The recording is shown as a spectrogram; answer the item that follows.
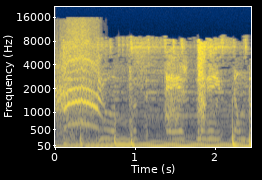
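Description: A short, high, drawn-out shout that rises and then falls in pitch, lasting about half a second. A hip hop beat with heavy bass and a kick drum then comes in.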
